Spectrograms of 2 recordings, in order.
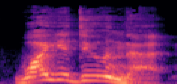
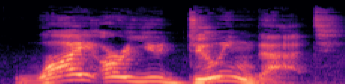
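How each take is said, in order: First: 'Are you' blends together and the final G drops. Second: Every word is said fully and clearly.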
